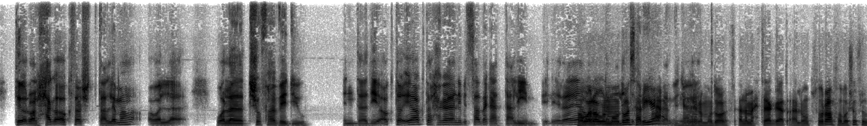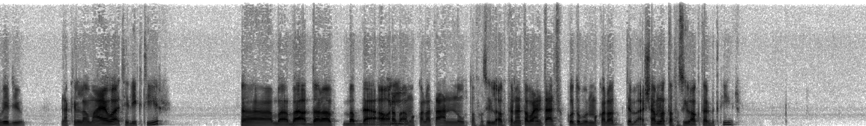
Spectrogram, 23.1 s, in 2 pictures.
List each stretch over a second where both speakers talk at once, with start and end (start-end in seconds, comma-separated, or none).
7.7-9.4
